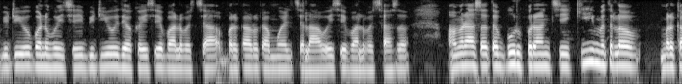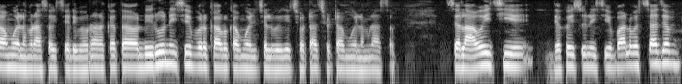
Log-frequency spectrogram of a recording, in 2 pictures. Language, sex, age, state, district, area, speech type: Maithili, female, 60+, Bihar, Araria, rural, spontaneous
